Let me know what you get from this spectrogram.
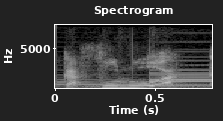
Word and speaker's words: Cthulhu: El tema Chulu o Cthulhu, como se pronuncia los pejigas que quien diga, pero yo le digo Chulu en el argot de Mancadi es Chulu, tío.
